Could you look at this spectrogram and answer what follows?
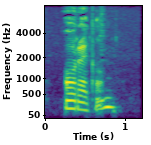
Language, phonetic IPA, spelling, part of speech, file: Polish, [ɔˈrɛɡɔ̃n], Oregon, proper noun, LL-Q809 (pol)-Oregon.wav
